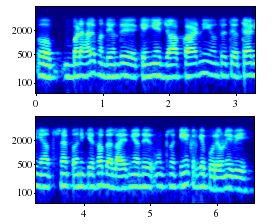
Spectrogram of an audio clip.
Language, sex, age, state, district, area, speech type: Dogri, male, 30-45, Jammu and Kashmir, Udhampur, rural, conversation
